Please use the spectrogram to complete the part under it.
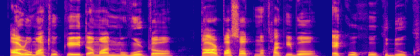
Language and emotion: Assamese, neutral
